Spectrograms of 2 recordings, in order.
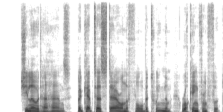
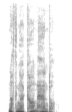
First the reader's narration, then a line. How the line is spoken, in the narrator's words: murmured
